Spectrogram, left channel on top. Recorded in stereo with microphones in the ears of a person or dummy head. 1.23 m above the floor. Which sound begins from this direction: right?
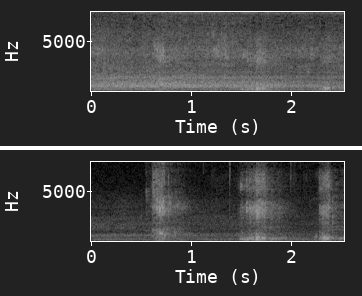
Chewing, at 0.5 s.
